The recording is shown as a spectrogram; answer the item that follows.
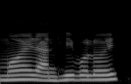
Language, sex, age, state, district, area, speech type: Assamese, female, 45-60, Assam, Dhemaji, rural, spontaneous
